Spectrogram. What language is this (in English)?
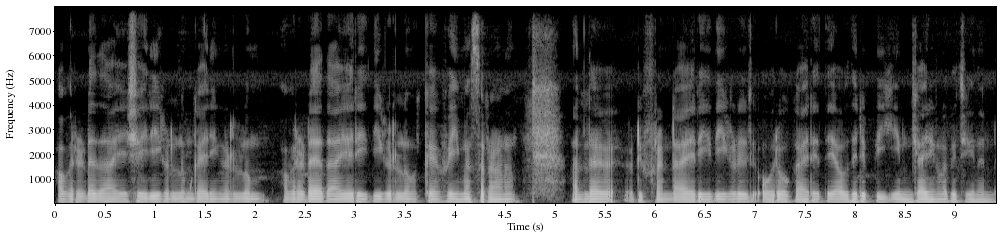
Malayalam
